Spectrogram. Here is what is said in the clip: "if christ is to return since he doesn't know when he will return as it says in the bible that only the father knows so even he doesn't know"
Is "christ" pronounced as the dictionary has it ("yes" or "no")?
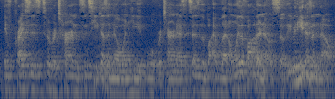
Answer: no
